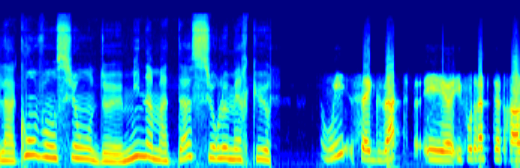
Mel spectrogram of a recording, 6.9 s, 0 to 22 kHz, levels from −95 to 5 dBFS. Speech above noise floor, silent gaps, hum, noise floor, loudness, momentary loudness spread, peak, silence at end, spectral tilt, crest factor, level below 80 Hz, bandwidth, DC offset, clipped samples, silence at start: 50 dB; none; none; -76 dBFS; -26 LUFS; 7 LU; -12 dBFS; 0 s; -4.5 dB/octave; 14 dB; -64 dBFS; 15.5 kHz; under 0.1%; under 0.1%; 0 s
